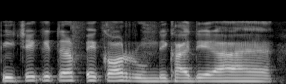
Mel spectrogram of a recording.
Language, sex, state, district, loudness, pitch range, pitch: Hindi, male, Jharkhand, Garhwa, -17 LUFS, 150-180 Hz, 155 Hz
